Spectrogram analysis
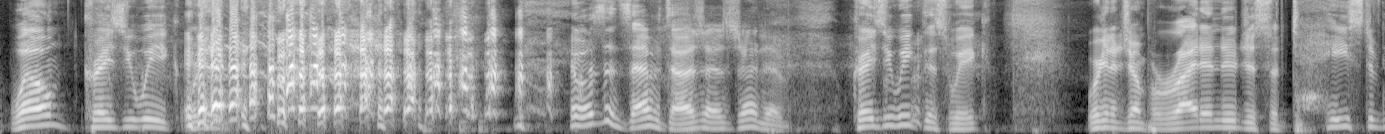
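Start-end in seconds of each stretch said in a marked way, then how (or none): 1.7-4.2 high shrieking laugh. Real, not acted. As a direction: burst out laughing. Loud laugh.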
